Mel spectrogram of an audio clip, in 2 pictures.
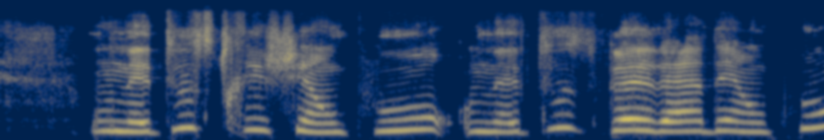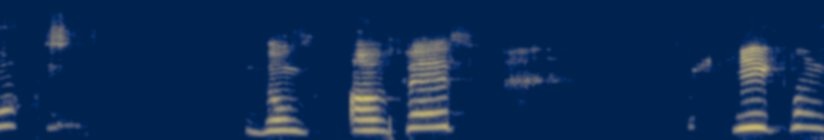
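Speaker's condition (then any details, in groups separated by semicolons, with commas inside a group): Cerebral palsy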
